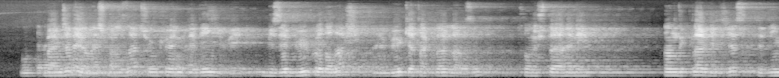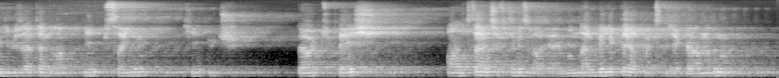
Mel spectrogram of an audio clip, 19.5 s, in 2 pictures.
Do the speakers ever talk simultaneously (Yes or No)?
Yes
